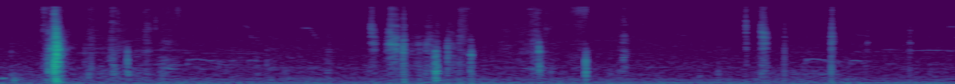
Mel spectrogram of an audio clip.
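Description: Faint paper handling: a page of a large printed zine turned by hand, with soft rustles and light ticks of fingers on paper and one sharper tap about half a second in.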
